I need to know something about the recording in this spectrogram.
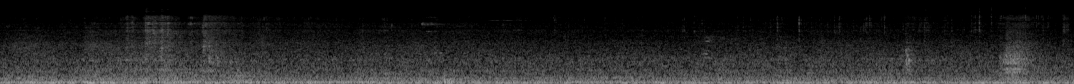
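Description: A vending machine hums steadily.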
